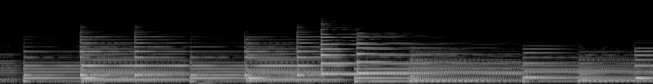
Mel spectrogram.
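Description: Stage piano played solo, slow single notes and chords struck about every half second, with one chord held for a second or so in the middle before the pattern resumes.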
